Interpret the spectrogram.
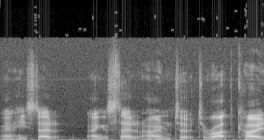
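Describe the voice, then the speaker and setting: Here a man talks at a fairly quick pace with an Australian accent. His pitch is fairly low. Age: 20s. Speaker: startup founder. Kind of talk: interview.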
